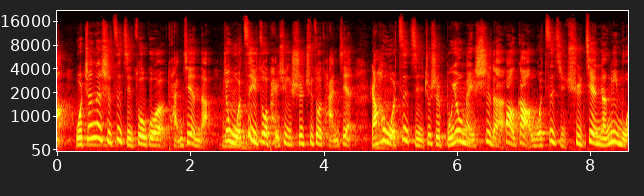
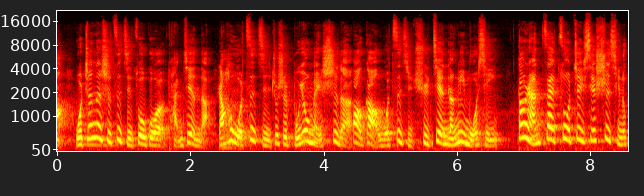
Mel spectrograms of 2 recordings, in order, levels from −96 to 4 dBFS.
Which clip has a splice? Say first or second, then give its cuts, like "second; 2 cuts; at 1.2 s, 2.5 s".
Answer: second; 1 cut; at 2.4 s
